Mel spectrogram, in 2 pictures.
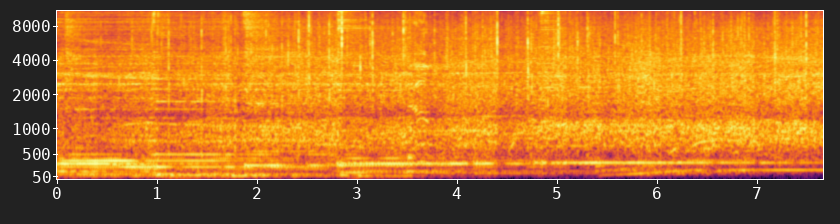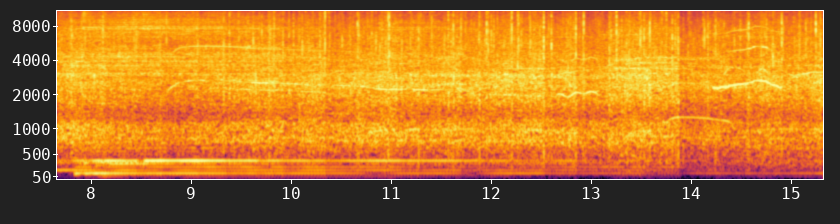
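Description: Live band playing the end of a ballad: the beat drops out about four seconds in, leaving long held keyboard and bass chords. An arena crowd cheers steadily underneath, with a few whistles near the end.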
